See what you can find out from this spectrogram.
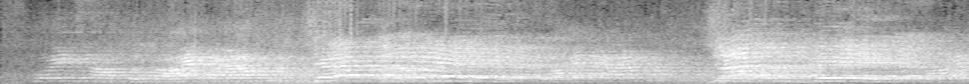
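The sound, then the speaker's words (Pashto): Children's voices at a school for working children run by a child welfare foundation in Peshawar, rising in a few sustained, overlapping phrases of group vocalizing with a couple of brief pauses between them. “دا اوازونه د خواري مزدوري کوونکو ماشومان لپاره په پیښور کې د رڼا چایلډ ویلفیئر فاونډیشن په نامه خوانځي دي.”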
